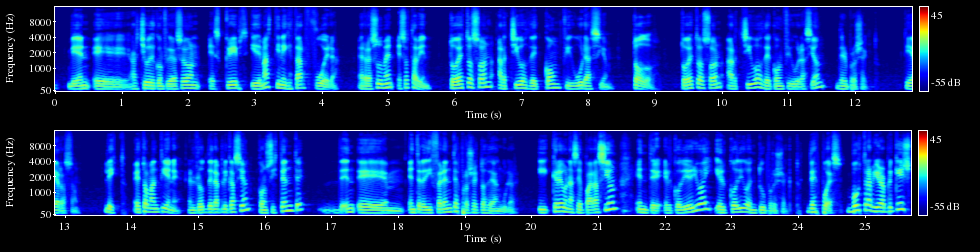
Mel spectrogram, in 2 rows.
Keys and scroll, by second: 4.3 alt+Tab, 5.1-10.8 typing, 11.8 alt+Tab, 13.6 scroll, 14.8-16.2 scroll, 24.0 scroll.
